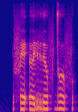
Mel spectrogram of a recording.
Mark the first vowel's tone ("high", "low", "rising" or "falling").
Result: low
